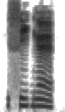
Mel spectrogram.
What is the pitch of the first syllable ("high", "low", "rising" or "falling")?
high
